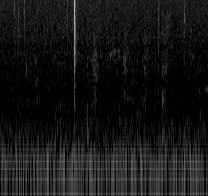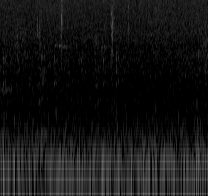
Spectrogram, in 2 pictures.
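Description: Scissors snipping and scraping at the tough, woody stem base of a fresh red reishi mushroom: scattered faint clicks and crunches, with one sharp snip about a second and a half in.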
